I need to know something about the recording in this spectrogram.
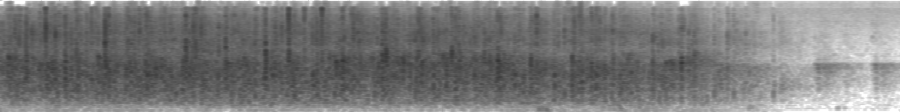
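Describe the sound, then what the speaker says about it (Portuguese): Audience applause at an academy inauguration ceremony in São Paulo, a full, sustained wash of clapping from a seated crowd that fades out near the end. "Uma salva de palmas aqui para os dois."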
